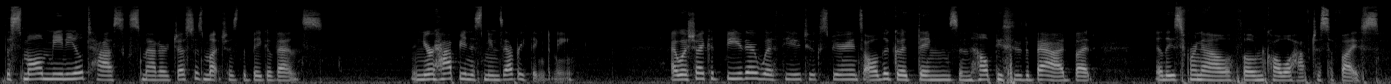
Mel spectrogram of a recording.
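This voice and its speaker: A young woman, a college student, reading a personal letter aloud in an earnest, tender, measured way. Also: mid-range voice, fairly even intonation, slight background noise.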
